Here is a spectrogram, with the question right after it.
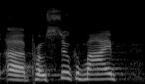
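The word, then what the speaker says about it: prosukumai (προσεύχομαι): And so that is prosukumai.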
